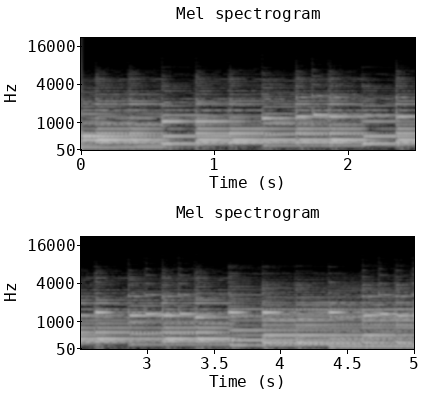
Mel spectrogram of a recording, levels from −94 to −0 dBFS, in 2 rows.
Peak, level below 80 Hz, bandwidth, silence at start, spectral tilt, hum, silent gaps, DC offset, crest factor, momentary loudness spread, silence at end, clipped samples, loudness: -16 dBFS; -66 dBFS; 7.2 kHz; 0 s; -7.5 dB/octave; none; none; under 0.1%; 12 dB; 2 LU; 0 s; under 0.1%; -29 LUFS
